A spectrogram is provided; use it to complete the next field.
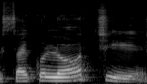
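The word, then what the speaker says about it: psychology: का साइलेंट होता है नियम किसी भी वर्ड में स से पहले पी क्या होता है साइलेंट होता है ठीक है फिलॉसफी अब इसको फिलोसोफी नहीं पढ़ा जाएगा साइकोलॉजी सुनामी ठीक है साइकोट्रॉनिक्स नेक्स्ट यू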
